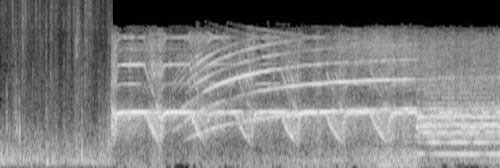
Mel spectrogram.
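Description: The noise of an explosion dies away. About a second and a half in, several emergency-vehicle sirens start at once, their wails sweeping up and down over one another above a steady high tone. Music comes in under them near the end.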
